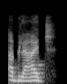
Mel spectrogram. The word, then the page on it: oblige: Indian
